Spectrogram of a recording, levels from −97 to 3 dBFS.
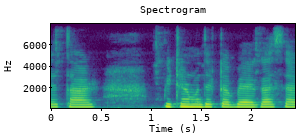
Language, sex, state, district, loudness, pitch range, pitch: Bengali, female, Tripura, West Tripura, -14 LUFS, 215-225 Hz, 220 Hz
